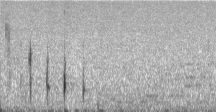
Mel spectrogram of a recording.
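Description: A quick run of about five short clicks on a laptop in the first second, then only faint room noise.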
